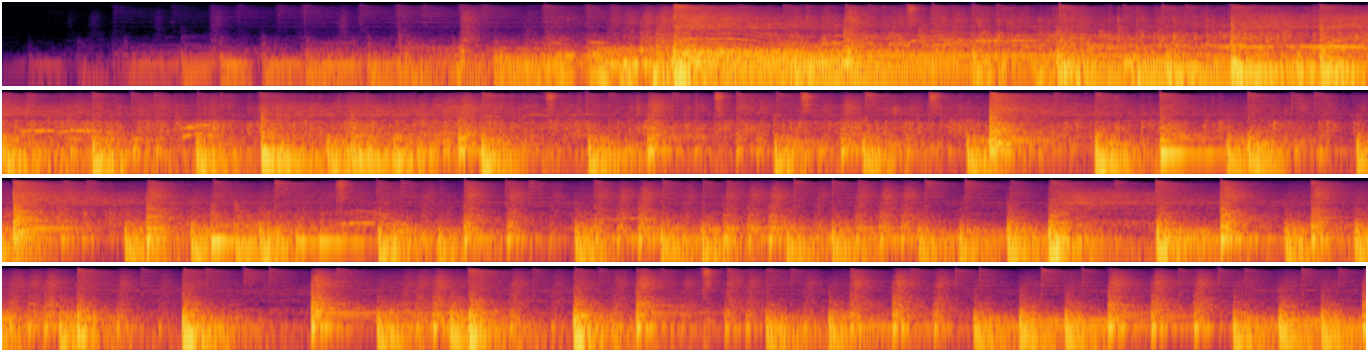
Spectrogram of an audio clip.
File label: Question and Answer Solo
